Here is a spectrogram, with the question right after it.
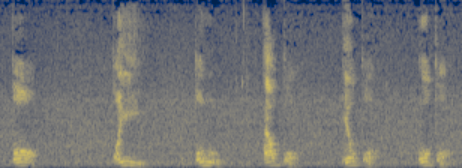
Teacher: ujung lidah ketemu pangkal gigi seri atas · huruf to tebal karena memiliki sifat isti'la dan itbaq, dan juga dia punya sifat qalqalah, dibaca memantul saat sukun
